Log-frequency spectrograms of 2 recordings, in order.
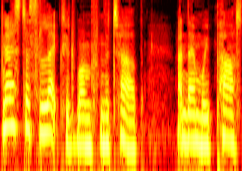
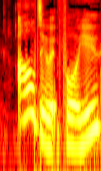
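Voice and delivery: ordinary delivery

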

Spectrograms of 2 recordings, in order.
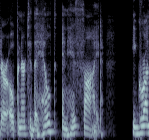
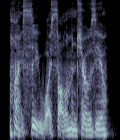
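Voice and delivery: scornful, mocking tone with a snort; 4 semitones lower than usual. An armed man speaks to a woman who just handed him her gun, with a snort. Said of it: "he said with a snort".

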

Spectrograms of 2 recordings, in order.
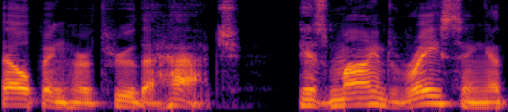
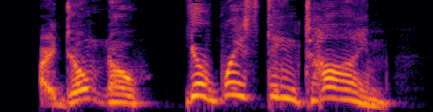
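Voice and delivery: very high, sharp, snapping voice; 14 semitones higher than usual. Narrator reads a woman's line during an elevator escape, snapping. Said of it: "she snapped".

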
